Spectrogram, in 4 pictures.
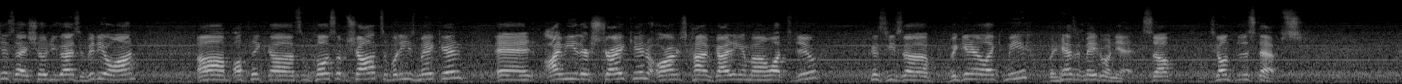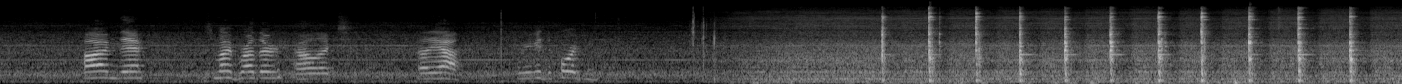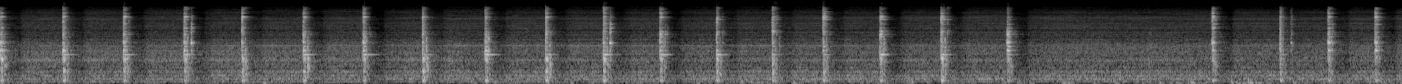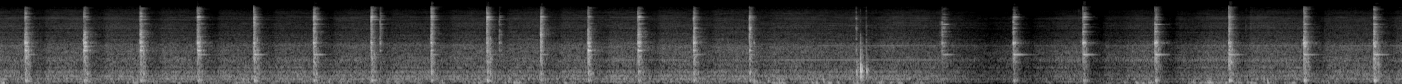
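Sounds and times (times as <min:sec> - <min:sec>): background hum: 0:00.0 - 0:56.0
hammer striking steel on anvil: 0:22.8 - 0:38.3, 0:40.2 - 0:49.7, 0:51.4 - 0:53.8, 0:54.4 - 0:56.0.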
